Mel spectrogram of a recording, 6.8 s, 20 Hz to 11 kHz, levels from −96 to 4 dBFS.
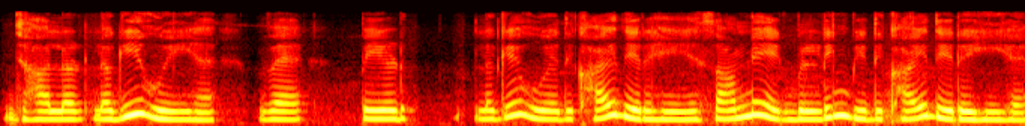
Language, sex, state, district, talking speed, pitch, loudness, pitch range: Hindi, female, Uttar Pradesh, Budaun, 175 wpm, 220 Hz, -13 LUFS, 210-240 Hz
